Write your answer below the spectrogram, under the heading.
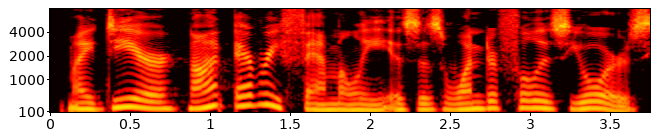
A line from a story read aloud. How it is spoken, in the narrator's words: he replied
